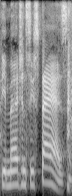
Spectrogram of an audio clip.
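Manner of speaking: a panicked Cockney in rhyming slang, overdone; mock Cockney. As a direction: ham up a Cockney urgent call. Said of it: "What is that?".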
